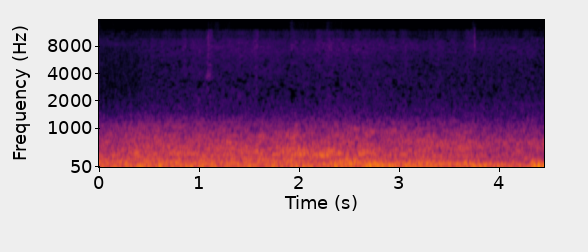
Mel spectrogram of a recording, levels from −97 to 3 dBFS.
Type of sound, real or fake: real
